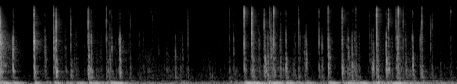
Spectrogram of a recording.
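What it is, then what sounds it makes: Plastic keyboard with round keycaps. Long nails and fingertips type on a pastel plastic keyboard with round keycaps, producing a quick, uneven run of sharp, bright clicks and clacks. Each keystroke is short and dry over a steady low hum, with a louder burst of typing in the second half.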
